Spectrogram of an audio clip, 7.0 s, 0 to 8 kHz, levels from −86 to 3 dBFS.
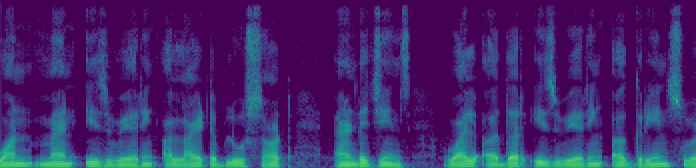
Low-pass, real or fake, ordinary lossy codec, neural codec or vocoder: none; real; none; none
